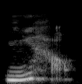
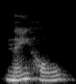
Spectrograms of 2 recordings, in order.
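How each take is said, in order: First: It is said in a Beijing dialect pronunciation. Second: It is said in a Shanghai dialect pronunciation. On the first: "Beijing dialect, it sounds like" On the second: "in Shanghai dialect, it's"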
